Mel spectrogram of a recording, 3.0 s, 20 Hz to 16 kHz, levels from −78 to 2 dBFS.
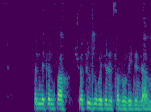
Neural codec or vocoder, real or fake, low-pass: vocoder, 44.1 kHz, 128 mel bands, Pupu-Vocoder; fake; 14.4 kHz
